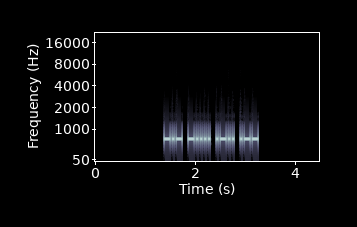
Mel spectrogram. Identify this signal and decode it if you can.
Morse code, heard as a keyed tone, about 28 wpm, 700 Hz. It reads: K6LW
